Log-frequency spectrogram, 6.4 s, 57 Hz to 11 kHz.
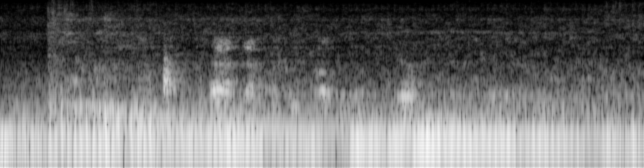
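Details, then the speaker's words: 1986 Honda Goldwing that had not been running, started after cranking to fill the carburetor bowls; it is smoky. Lumpy, uneven idle with a missing exhaust beat. One cylinder isn't getting hot, so it is running on three; a compression test follows. "two are hot. One of those that aren't hot. >> It's running on three. Yeah."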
